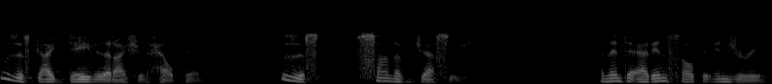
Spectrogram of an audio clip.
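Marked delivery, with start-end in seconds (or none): 0.0-4.7 scornful, mocking, scathing, dripping with sarcasm. Quoting a scathing reply to the messengers: acting dripping sarcasm. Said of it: "Those words are dripping with sarcasm".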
